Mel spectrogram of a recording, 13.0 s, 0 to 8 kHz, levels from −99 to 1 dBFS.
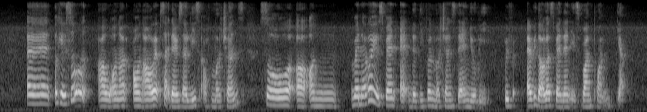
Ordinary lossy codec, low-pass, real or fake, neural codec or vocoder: none; 7.2 kHz; fake; vocoder, 44.1 kHz, 80 mel bands, Vocos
